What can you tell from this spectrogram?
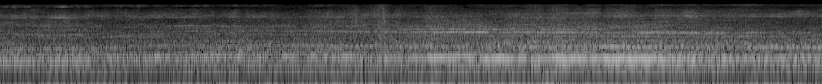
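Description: Engines of several radio-controlled racing power boats running at high revs, a mix of steady, high-pitched whines that shift in pitch. It gets louder about four to five seconds in as two boats pass close at speed.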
